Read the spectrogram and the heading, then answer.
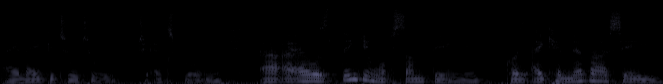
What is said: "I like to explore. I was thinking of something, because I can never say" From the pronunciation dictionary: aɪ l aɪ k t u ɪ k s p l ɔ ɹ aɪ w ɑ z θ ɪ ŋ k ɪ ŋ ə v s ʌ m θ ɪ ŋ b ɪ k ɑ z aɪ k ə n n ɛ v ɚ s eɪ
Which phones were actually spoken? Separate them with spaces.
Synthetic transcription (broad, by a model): aɪ l aɪ k t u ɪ k s p l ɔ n aɪ w ɑ z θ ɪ ŋ k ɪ ŋ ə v s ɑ m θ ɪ ŋ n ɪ k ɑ z aɪ k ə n n ɛ v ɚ s eɪ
